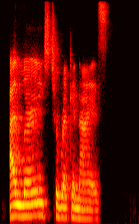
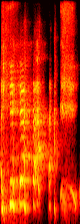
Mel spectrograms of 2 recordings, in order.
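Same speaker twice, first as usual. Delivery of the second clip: loud high laugh; squealing laugh; high laugh burst; 8 dB louder than usual. Real, not acted. Laughs at own joke.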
